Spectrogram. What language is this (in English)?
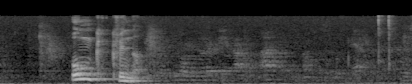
Faroese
